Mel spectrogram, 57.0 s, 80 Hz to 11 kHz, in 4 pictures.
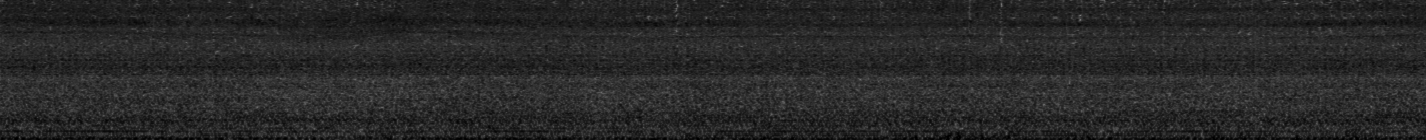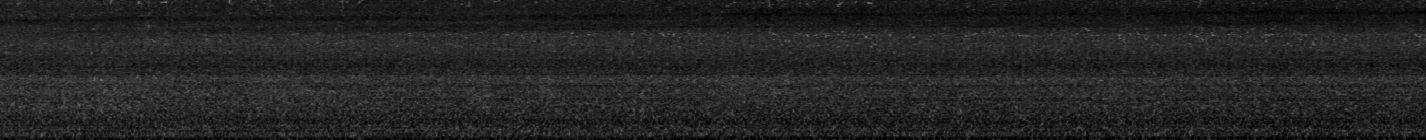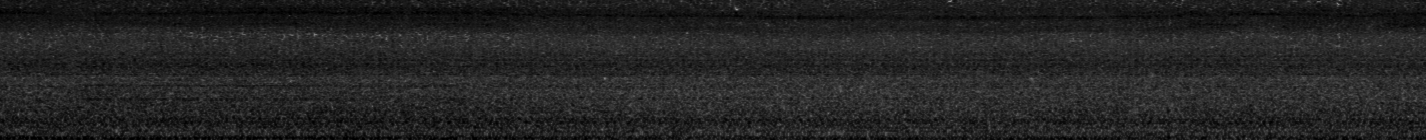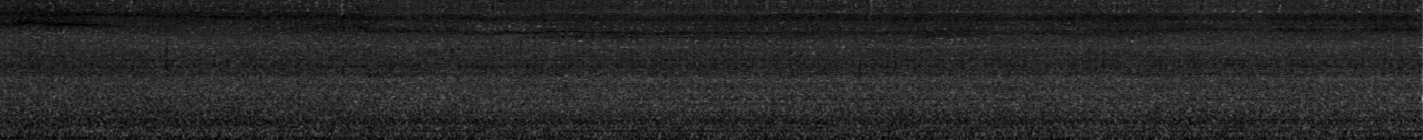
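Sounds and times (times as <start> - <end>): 
replica 1916 Sopwith Pup WW1 airplane flying, interior: 0.0 - 57.0.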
